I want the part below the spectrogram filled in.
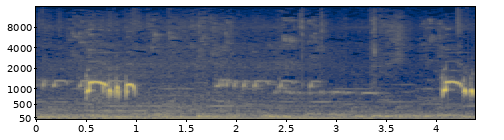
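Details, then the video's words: Wild local zebra dove recorded at a sacred burial ground, its voice described as having its own character: a short gurgling coo of several clipped notes, then a quiet pause and the same phrase again near the end, with steady low noise. "perkutut lokal dari MAKAM KERAMAT ‼️punya suara cirihas tersendiri"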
